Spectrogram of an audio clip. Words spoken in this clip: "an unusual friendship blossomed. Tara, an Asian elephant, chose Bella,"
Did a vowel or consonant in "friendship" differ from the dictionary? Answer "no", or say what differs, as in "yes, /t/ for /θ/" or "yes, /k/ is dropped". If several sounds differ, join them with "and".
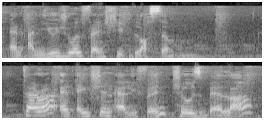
no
